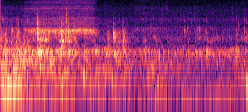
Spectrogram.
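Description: Scuba diver's exhaled bubbles from a regulator heard underwater: a bubbling, gurgling rush that is loudest in the first second and then fades, with scattered small clicks.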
